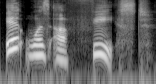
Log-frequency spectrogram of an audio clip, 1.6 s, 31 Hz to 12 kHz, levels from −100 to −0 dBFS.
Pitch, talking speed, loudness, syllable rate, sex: 245 Hz, 155 wpm, -22 LUFS, 3.3 syllables/s, female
